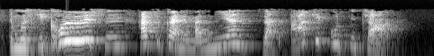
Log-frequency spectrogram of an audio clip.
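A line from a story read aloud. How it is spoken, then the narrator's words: Shouted. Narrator (German): schreit dann noch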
